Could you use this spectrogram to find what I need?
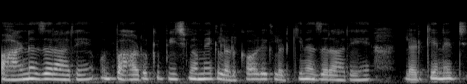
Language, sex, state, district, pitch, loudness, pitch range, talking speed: Hindi, female, Bihar, East Champaran, 245 Hz, -24 LUFS, 225-260 Hz, 320 wpm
